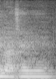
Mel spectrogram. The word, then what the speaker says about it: Demartini: Is that how you pronounce his last name? Yeah, DeMartini.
